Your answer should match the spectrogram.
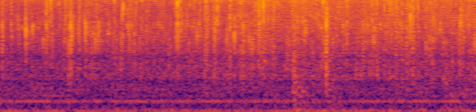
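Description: Garlic and salmon skin fry together in a pan with a steady, close sizzle and crackle that runs throughout, no voices over it.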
